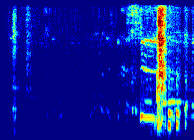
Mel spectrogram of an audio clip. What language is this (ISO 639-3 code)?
jpn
